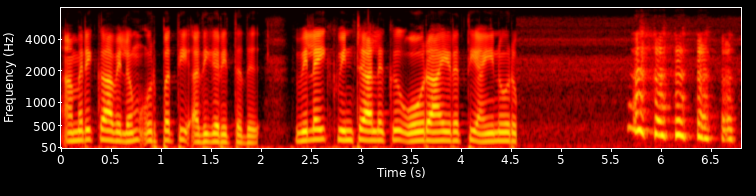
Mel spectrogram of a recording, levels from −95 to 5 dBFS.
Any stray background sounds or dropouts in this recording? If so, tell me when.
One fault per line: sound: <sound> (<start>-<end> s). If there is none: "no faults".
sound: laugh (5.6-6.8 s)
